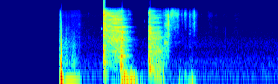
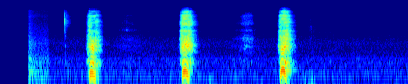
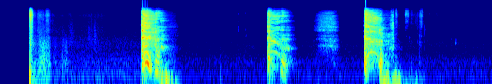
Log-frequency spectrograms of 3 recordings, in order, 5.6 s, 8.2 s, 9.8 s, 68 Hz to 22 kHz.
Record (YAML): cough_length: 5.6 s
cough_amplitude: 26028
cough_signal_mean_std_ratio: 0.3
exhalation_length: 8.2 s
exhalation_amplitude: 20783
exhalation_signal_mean_std_ratio: 0.22
three_cough_length: 9.8 s
three_cough_amplitude: 26028
three_cough_signal_mean_std_ratio: 0.25
survey_phase: alpha (2021-03-01 to 2021-08-12)
age: 65+
gender: Male
wearing_mask: 'No'
symptom_none: true
smoker_status: Never smoked
respiratory_condition_asthma: false
respiratory_condition_other: false
recruitment_source: REACT
submission_delay: 3 days
covid_test_result: Negative
covid_test_method: RT-qPCR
